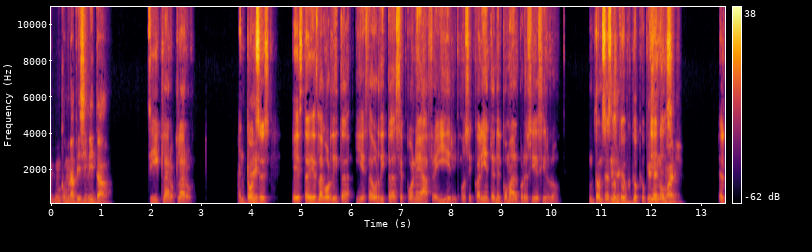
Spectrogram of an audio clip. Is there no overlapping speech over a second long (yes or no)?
no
